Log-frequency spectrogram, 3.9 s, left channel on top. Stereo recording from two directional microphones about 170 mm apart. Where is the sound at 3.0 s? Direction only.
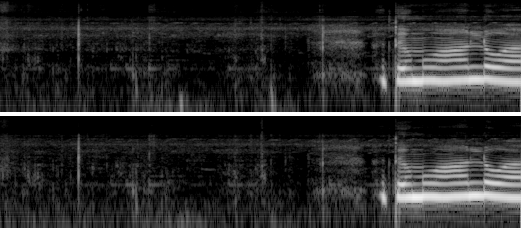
15° right (ahead or behind).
